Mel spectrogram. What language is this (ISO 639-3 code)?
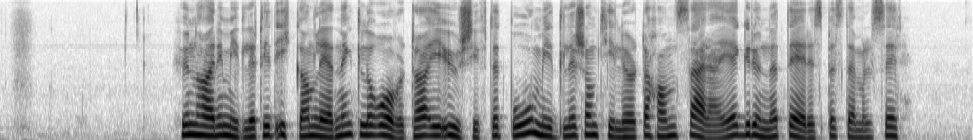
nor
